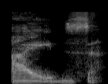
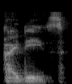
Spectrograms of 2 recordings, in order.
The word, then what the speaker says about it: Ides: you with my Jab this word is actually pronounced eyes not IDs I thought I wasn't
